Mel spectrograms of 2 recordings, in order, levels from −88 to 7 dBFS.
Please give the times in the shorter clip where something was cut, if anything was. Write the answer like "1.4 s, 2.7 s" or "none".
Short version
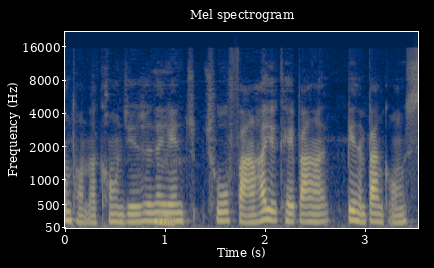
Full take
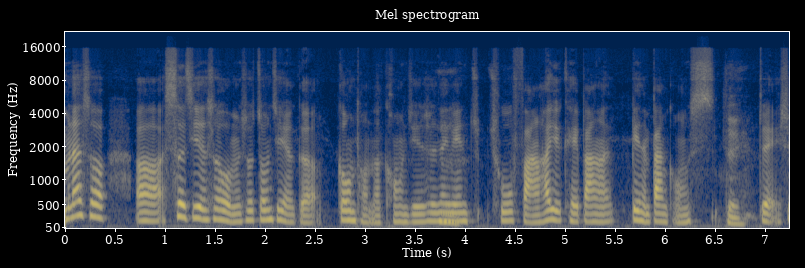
none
